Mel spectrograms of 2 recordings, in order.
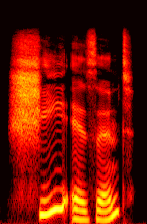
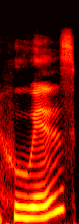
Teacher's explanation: We usually insert a tiny glide sound like a Y or a W to bridge the gap smoothly. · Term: vowel to vowel linking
